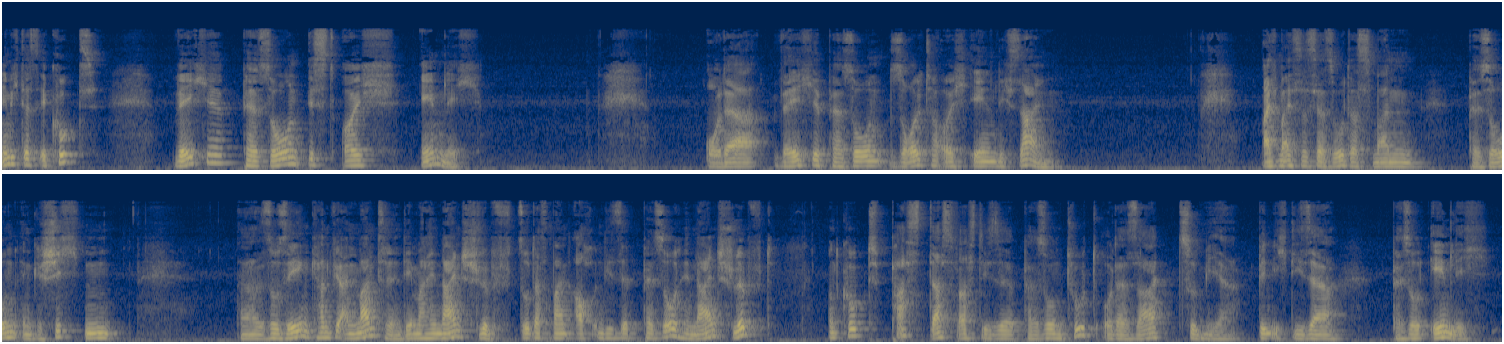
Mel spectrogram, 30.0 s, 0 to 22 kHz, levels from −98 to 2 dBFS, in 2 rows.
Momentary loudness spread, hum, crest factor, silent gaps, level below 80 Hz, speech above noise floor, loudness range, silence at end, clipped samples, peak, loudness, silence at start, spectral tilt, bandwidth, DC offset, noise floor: 16 LU; none; 22 dB; none; -56 dBFS; 31 dB; 5 LU; 0.15 s; under 0.1%; -12 dBFS; -33 LUFS; 0 s; -5.5 dB/octave; 11.5 kHz; under 0.1%; -64 dBFS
